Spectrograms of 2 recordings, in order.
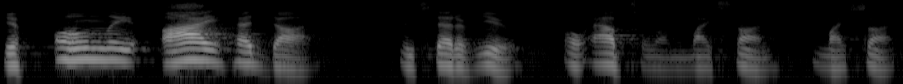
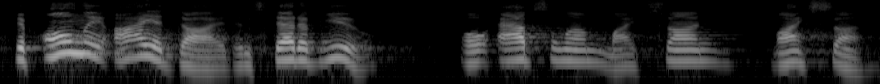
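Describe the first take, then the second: First: Hushed, reflective quote of a bereaved father. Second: Narrated father's grief; grieving cry. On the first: Retold or imitated. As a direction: let the grieving words sink away. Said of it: "His words cut right to the heart". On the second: A narrator's reading. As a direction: mourn aloud, fading on the last words. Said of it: "he cried".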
